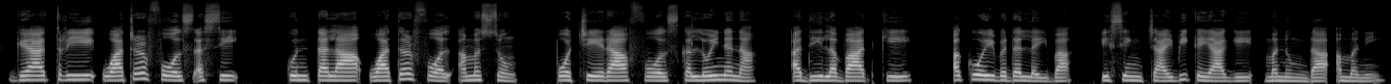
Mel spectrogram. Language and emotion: Manipuri, neutral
